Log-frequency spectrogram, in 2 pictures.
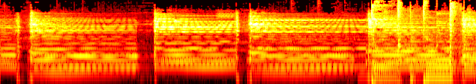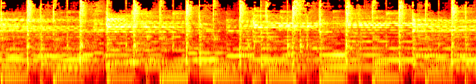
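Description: A raw live rock recording: sustained distorted chords ring out for six seconds, then the full band crashes in with driving drums and loud, dense guitars.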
